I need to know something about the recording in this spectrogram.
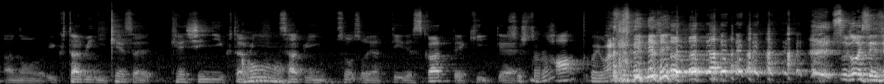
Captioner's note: laughs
